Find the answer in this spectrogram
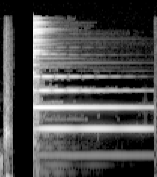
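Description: A single bright metallic ding, like a struck bell or chime, used as a logo sting. It sounds about half a second in, with several clear tones ringing together and fading slowly.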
